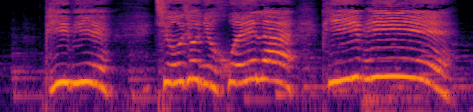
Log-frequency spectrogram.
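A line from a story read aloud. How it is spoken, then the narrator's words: Father shouting. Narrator (Chinese): 他的爸爸对他喊着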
